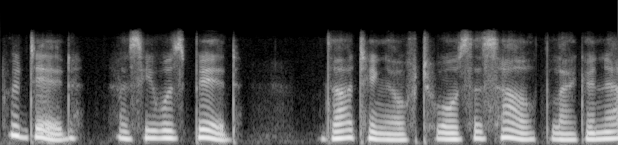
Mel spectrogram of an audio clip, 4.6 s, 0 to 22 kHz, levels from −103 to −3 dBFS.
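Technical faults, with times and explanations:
No technical faults are present in this speech.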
